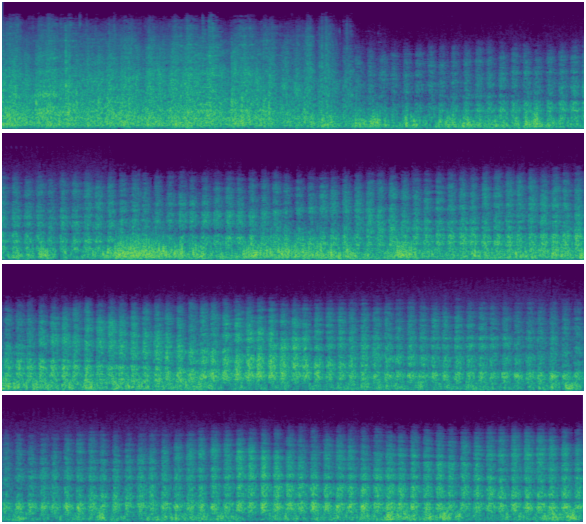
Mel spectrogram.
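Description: Narrow-gauge steam train running along the track, with the clatter of wheels over the rails.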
